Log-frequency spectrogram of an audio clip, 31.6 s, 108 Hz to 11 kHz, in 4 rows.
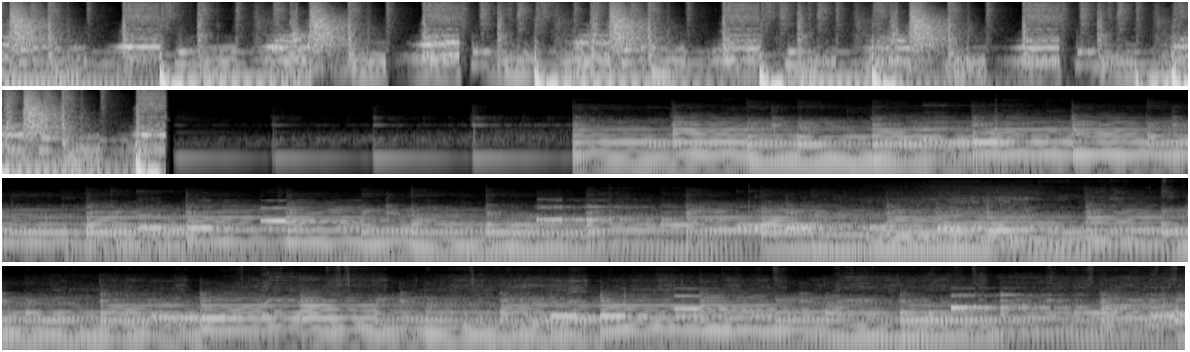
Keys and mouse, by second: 6.3 double click, 7.9 typing, 9.0 double click, 19.1 double click, 21.6 f, 24.3 ctrl+alt+click, 27.3 alt+click, 30.9 shift+click.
